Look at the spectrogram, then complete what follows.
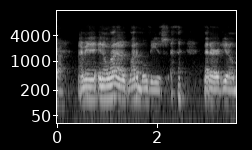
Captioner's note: laughs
